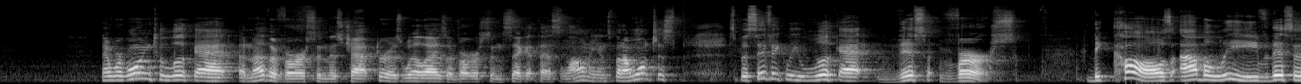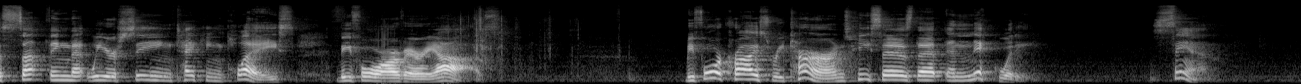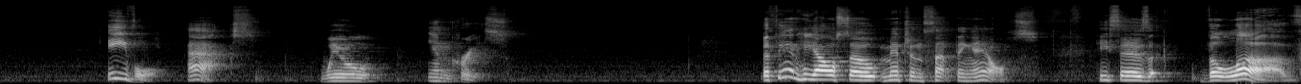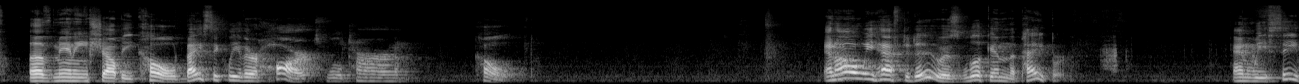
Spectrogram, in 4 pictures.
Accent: American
